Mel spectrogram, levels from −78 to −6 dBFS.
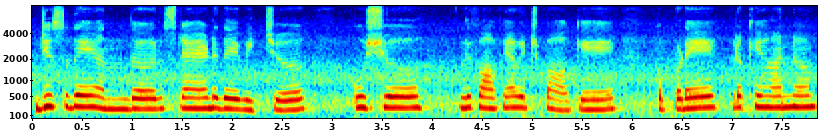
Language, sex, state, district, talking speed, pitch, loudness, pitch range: Punjabi, male, Punjab, Kapurthala, 105 wpm, 245 Hz, -14 LUFS, 225-260 Hz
